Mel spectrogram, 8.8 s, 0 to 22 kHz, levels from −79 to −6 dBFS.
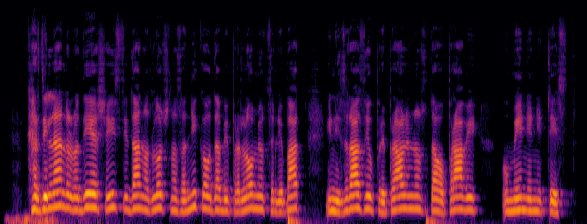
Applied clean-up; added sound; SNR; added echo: neural mask model DeepFilterNet 3.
